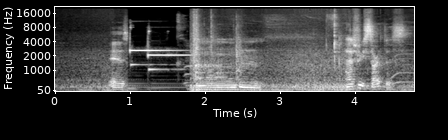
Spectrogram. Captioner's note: ding dong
